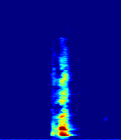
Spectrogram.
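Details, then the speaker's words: A single short, sharp hiccup from a baby girl in a quiet room, who got hiccups after a bath and a feed while being burped; hiccup. "trying to burp you and you got hiccups instead oh boy let's work on getting rid of these huh yeah want to say bye-bye to the hiccups oh"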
